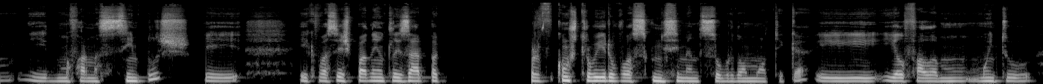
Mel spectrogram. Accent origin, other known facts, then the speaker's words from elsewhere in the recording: Alentejo, Portugal; Eu não morro de calor, porque sou alentejano e gosto de calor.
